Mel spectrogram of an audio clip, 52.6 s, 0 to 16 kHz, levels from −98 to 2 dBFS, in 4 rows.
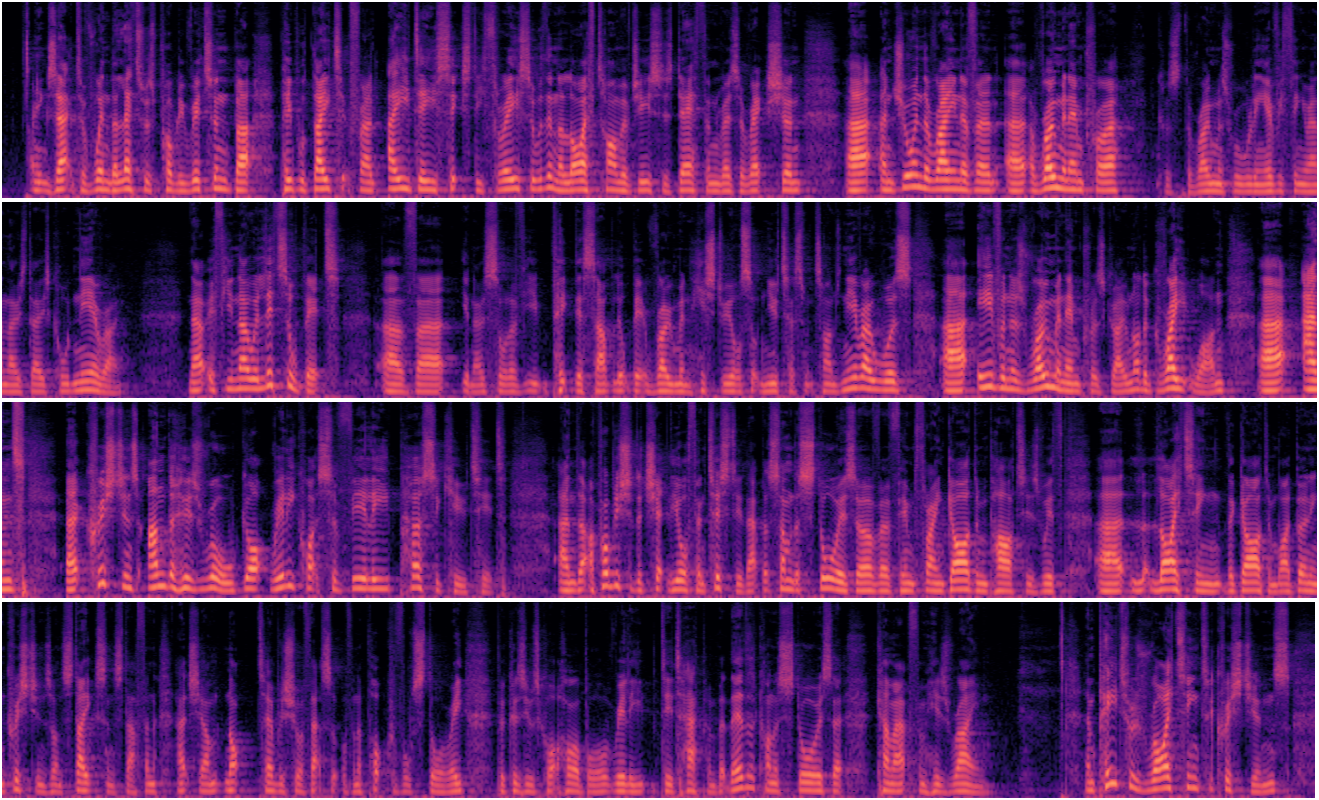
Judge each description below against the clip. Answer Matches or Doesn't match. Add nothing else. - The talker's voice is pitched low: Doesn't match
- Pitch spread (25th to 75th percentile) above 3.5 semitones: Matches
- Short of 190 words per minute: Doesn't match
